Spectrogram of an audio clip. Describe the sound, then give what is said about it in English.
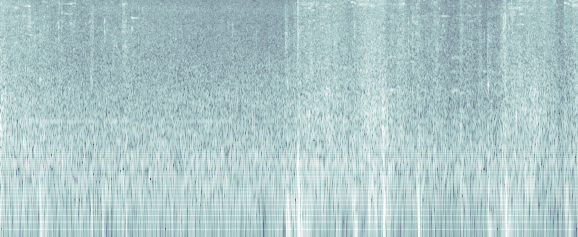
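Horse hooves clip-clopping in a video game: soft, dull hoof taps in a loose rhythm under a steady broad hiss, faint at first and more distinct in the second half. “Okay, and then here we get off the horse. Why isn't the game letting me get off the horse?”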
